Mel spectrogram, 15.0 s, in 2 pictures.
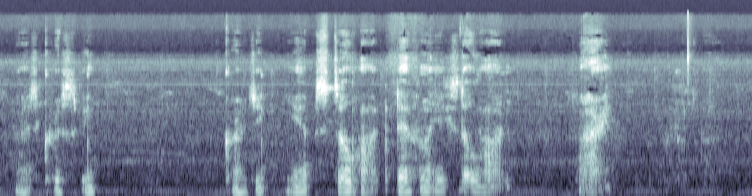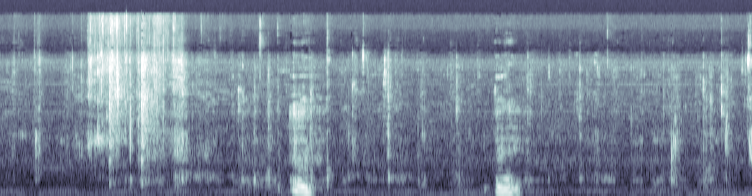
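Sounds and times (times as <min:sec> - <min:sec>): chewing with crackles: 0:06.5 - 0:15.0
crunching bite into crispy crust: 0:07.6 - 0:15.0
man humming mm: 0:10.4 - 0:10.8, 0:12.5 - 0:12.8.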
